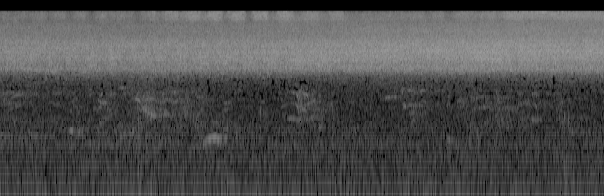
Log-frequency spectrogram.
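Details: Midsummer cicadas droning over a school sports ground, an even, shrill continuous hiss throughout, while faint faraway voices and short rising chirps come and go in the background.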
